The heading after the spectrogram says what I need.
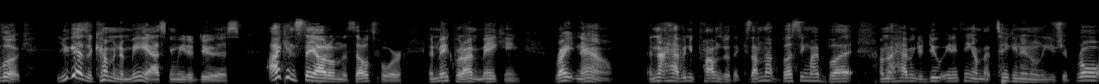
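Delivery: ordinary delivery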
